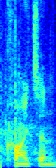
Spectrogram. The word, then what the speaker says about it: Crichton: uh yeah pronounced michael crichton but uh yeah it was close enough and kristen wasn't quite close enough for me i'm afraid it was uh it's uh that c in the middle making all the difference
